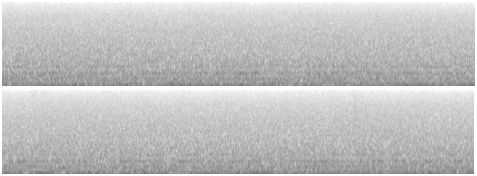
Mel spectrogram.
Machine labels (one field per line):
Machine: fan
